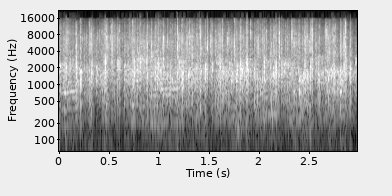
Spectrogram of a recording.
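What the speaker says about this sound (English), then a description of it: "A big round of applause for Mark and Larry Galko, who have put that together." A seated audience at a business panel event gives dense, even applause, with continuous close-packed clapping throughout the few seconds at moderate loudness.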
